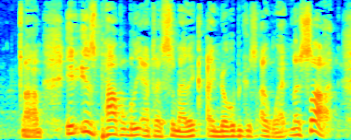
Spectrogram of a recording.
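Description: A man talks very fast in an animated tone with very wide pitch swings over noticeable background noise. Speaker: radio host. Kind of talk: casual comedic banter. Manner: animated, joking.

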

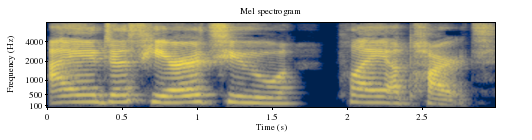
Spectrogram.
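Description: In an American accent, a woman speaks at a very slow pace with a bright, sharp tone and fairly high pitch. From New Jersey. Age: 30s. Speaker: adult film performer. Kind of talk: casual chat. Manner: talkative.

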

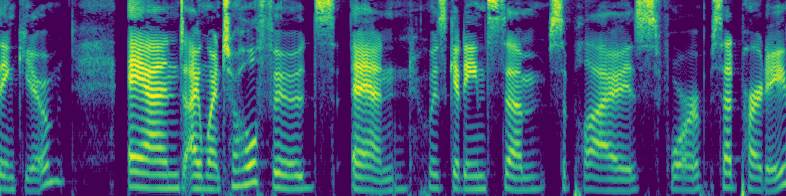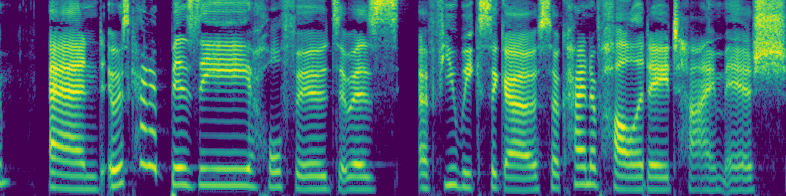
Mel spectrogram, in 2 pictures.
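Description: A woman speaks at a fairly slow pace and a medium pitch, bright and sharp in tone with ordinary pitch variation, on a very clean recording with a silent background. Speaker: design professional. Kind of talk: casual chat. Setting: studio.

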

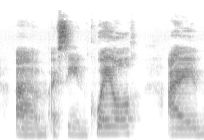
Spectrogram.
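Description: Her bright, sharp tone sits at a fairly low pitch as this woman speaks with monotone, flat intonation. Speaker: TV and podcast creator, horse owner. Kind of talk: casual chat.

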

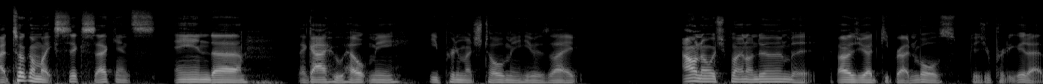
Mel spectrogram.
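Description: A man with a plain, everyday voice at a fairly quick pace, on a very clean recording with a silent background. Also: fairly low pitch for a man, ordinary pitch variation. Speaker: guest, former hockey player.

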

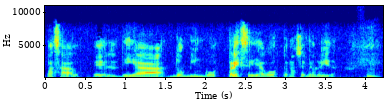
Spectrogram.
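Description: A man speaking at a fairly slow pace. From Venezuela, Maracaibo. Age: 50s. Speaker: engineer and returned migrant. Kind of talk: interview testimony. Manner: halting, with many repetitions.

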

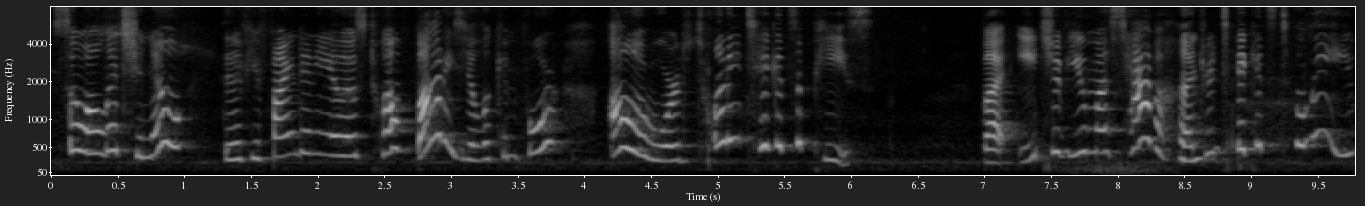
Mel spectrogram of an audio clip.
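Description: An extremely high, put-on character voice moves at a moderate pace. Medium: actual play. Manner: giggly, falsely cheerful, sinister.

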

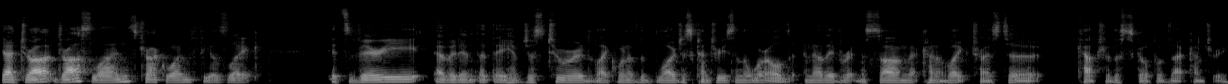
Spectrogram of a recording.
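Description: A man with a Canadian accent and vocal fry speaks at a fairly low pitch and moderate pace, with ordinary pitch variation, on a very clean recording with a silent background. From British Columbia, Canada. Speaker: podcaster and high school English teacher. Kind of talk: casual chat.

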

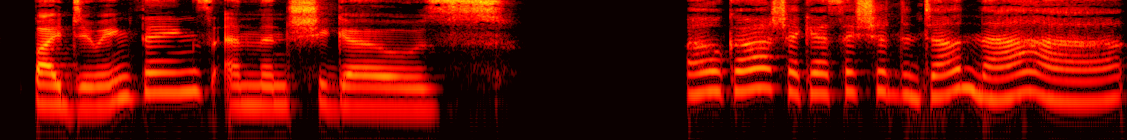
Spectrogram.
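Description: Very wide pitch swings run through a woman's high voice in an American accent. She speaks at a fairly slow pace in a very clean recording with a silent background. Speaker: guest co-host, host's childhood friend. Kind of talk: casual chat.

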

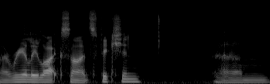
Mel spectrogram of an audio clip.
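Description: In a very clean recording with a silent background, a man with an Australian accent speaks at a fairly low pitch in a monotone, flat way. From Queensland, Australia. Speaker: occupational therapy lecturer. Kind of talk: podcast interview.

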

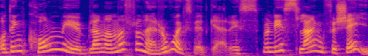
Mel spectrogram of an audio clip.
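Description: Her pitch high and her tone bright and sharp, a woman speaks with very wide pitch swings. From Uppsala, Sweden. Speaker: community group founder. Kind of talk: interview.

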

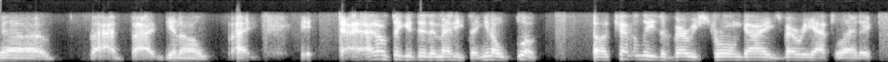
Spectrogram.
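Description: Here a man talks in an unremarkable speaking voice at a fairly high pitch. His pace is moderate and his pitch varies in an ordinary way. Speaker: coach. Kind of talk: interview.

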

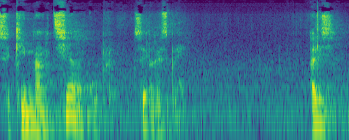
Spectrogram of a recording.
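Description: Talking at a moderate pace, the man is heard with audible room echo. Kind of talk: lecture. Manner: informal, interactive.

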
